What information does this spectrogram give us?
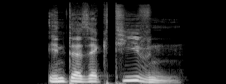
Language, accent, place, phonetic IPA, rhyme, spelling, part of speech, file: German, Germany, Berlin, [ˌɪntɐzɛkˈtiːvn̩], -iːvn̩, intersektiven, adjective, De-intersektiven.ogg
- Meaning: inflection of intersektiv: 1. strong genitive masculine/neuter singular 2. weak/mixed genitive/dative all-gender singular 3. strong/weak/mixed accusative masculine singular 4. strong dative plural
